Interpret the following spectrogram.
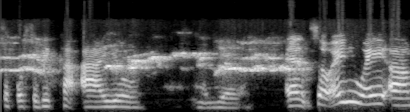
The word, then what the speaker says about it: kaayo: Um, yeah, lamig kaayo.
